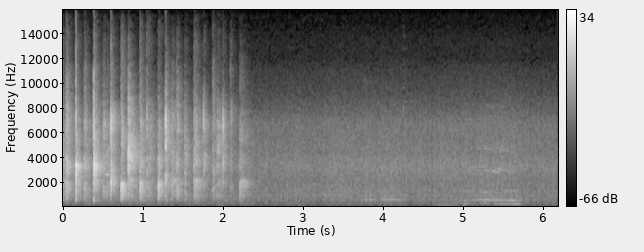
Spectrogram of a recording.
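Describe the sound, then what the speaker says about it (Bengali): A quick run of about a dozen sharp hand claps, close and fairly loud, lasting a couple of seconds before stopping abruptly, followed by a quiet background with faint tones and low murmuring. "এক হাততালি দাও ফুটেজ হাততালি দাও"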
